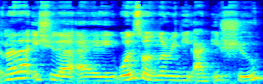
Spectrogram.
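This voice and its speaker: A woman in a Nigerian accent at a medium pitch and fairly quick pace, over noticeable background noise. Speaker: YouTuber. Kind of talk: casual storytelling vlog. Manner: clear; animated.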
